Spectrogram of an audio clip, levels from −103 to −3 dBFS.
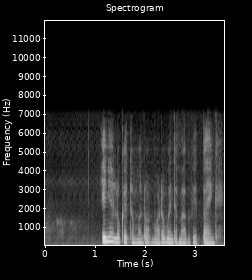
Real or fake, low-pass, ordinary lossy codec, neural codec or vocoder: fake; 7.2 kHz; none; codec, 16 kHz, 0.9 kbps, LongCat-Audio-Codec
